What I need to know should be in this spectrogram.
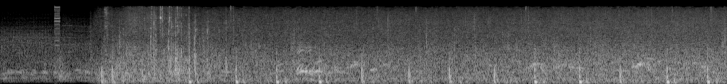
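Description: Footsteps tread steadily on a road outdoors.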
